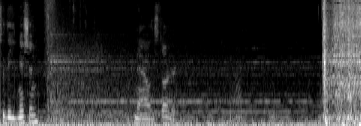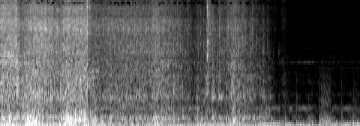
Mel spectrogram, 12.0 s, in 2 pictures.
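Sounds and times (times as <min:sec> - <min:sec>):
car engine starting and idling: 0:05.3 - 0:10.8.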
